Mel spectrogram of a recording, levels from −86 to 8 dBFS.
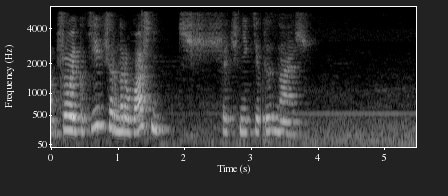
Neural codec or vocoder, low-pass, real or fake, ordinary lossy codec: none; 5.4 kHz; real; AAC, 32 kbps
